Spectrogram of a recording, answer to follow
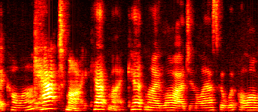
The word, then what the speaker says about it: Katmai: Katmai.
